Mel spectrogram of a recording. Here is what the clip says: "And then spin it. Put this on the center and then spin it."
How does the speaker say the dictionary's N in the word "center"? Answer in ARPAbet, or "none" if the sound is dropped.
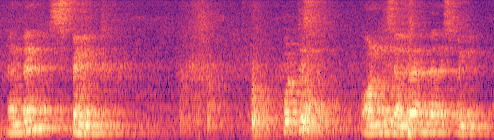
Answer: L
